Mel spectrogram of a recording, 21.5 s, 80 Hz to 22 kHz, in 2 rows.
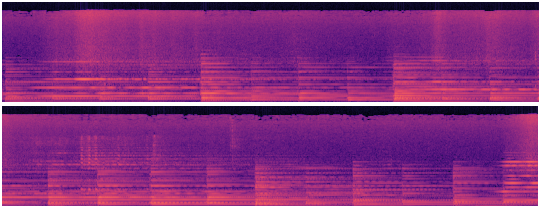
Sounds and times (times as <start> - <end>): Piano: 0.0 - 21.4.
